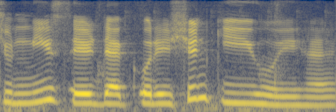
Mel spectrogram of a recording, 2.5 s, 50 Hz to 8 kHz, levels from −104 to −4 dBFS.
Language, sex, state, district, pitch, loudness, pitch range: Hindi, male, Punjab, Pathankot, 215 Hz, -16 LUFS, 200-235 Hz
